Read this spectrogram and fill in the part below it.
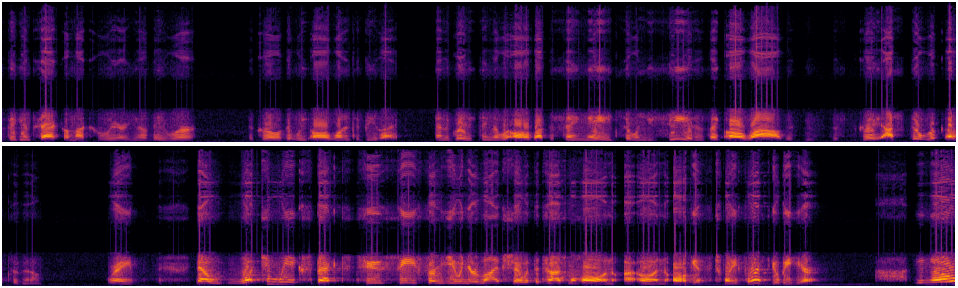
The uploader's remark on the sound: Conference Call interview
